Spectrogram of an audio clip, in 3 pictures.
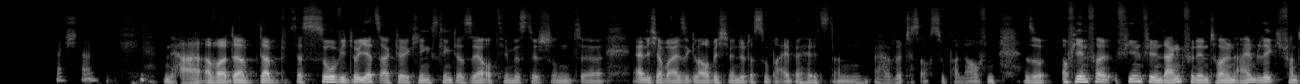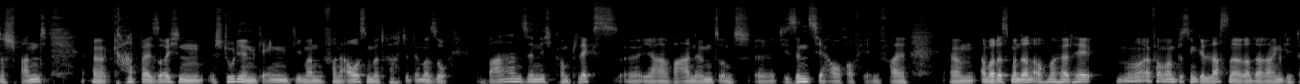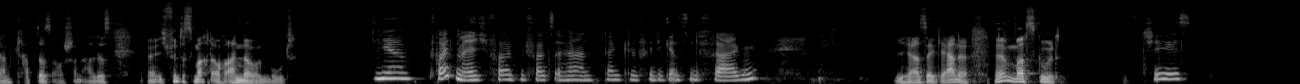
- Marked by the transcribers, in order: chuckle
- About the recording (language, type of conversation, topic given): German, podcast, Wie bleibst du langfristig beim Lernen motiviert?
